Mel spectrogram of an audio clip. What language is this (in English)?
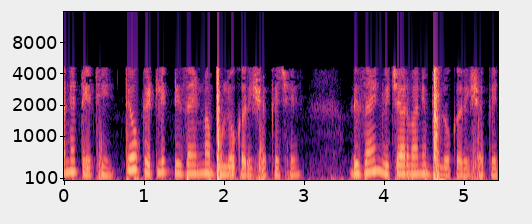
Gujarati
